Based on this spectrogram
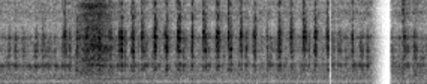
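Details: Animated Mrs. Claus doll motion unit: low motor hum with a quick, steady run of sharp gearbox clicks, about eight a second; main gear suspected of splitting or cracking, opened for inspection after earlier greasing.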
